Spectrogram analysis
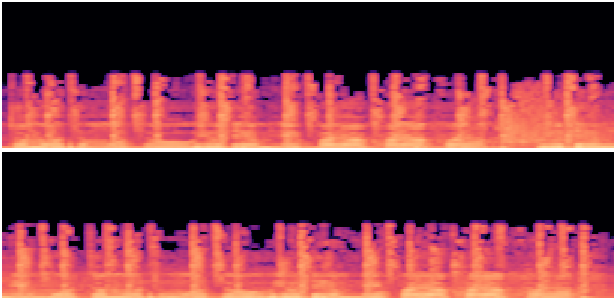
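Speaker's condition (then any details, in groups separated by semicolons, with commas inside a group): No condition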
